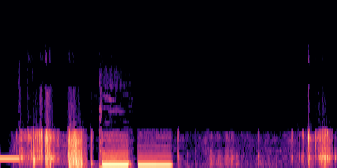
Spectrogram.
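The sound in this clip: A telephone busy signal: two steady, loud, mid-pitched tone bursts, each lasting about a quarter second or more, with a brief gap between them. People talk before and after the tones.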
